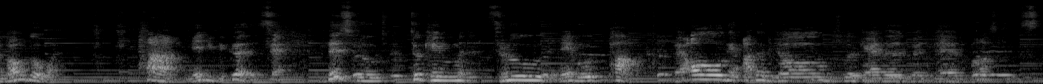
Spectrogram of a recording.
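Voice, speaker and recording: A man telling a story to an audience in a playful, lively manner, leading them in movement games before the tale. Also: fairly high pitch. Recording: echoey room, distant mic, guitar music.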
